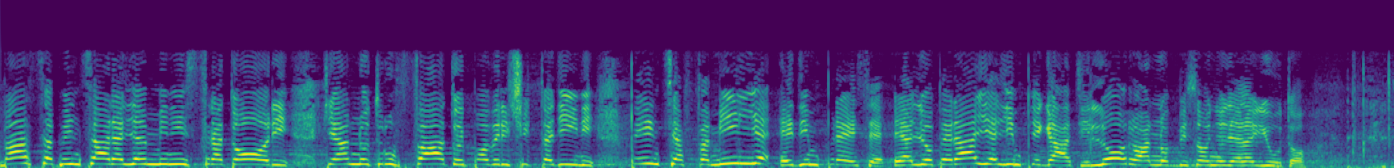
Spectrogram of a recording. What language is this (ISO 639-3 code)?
ita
